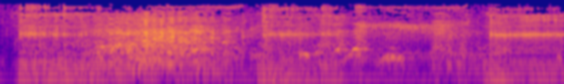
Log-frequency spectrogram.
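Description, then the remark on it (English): A man's voice imitates snoring in exaggerated, comic fashion, with long rasping, grunting breaths in three drawn-out stretches, loud; performed by Mr. Seacombe, whose character Seagoon is disguised as a snore. “Seacombe does all his own snoring and never uses a stand-in.”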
